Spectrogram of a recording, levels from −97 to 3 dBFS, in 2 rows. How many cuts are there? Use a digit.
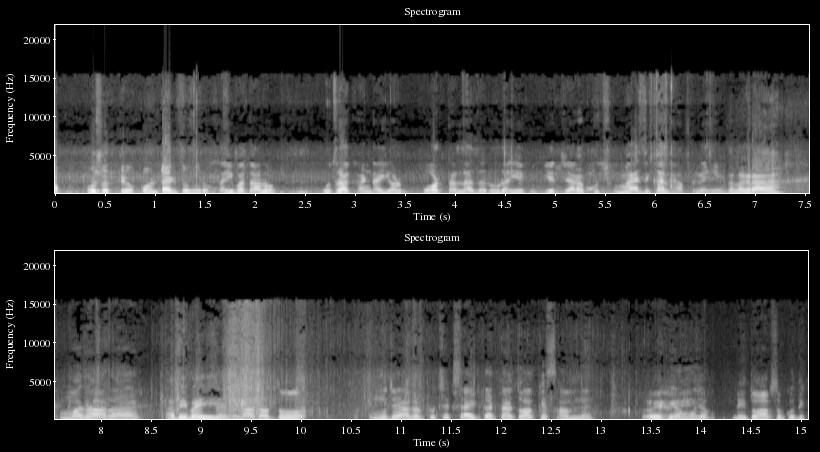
3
